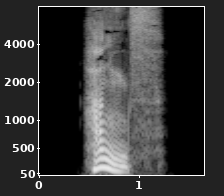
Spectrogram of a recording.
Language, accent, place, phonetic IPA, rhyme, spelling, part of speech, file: German, Germany, Berlin, [haŋs], -aŋs, Hangs, noun, De-Hangs.ogg
- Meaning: genitive singular of Hang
